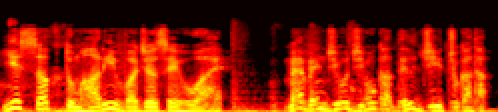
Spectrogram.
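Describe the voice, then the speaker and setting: A man's voice: medium pitch, lively intonation, fairly quick, faint music behind, lightly acted. A man voicing a bitter, scheming young man who angrily blames a woman in a dubbed drama. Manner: bitter, blaming.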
